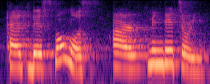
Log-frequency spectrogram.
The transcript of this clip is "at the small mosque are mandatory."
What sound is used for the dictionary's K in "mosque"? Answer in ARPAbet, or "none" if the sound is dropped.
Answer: none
